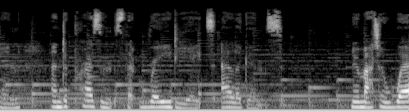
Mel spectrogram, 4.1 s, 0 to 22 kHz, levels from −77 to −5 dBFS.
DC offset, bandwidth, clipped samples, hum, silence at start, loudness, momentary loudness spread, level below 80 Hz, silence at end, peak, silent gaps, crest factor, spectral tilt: under 0.1%; 15.5 kHz; under 0.1%; none; 0 s; -20 LUFS; 8 LU; -20 dBFS; 0 s; -2 dBFS; none; 14 dB; -4.5 dB/octave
